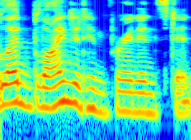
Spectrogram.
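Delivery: plain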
